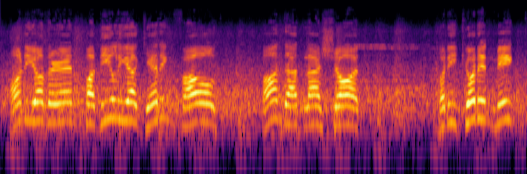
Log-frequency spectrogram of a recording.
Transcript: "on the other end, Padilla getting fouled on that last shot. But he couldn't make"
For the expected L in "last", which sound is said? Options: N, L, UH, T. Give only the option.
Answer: L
